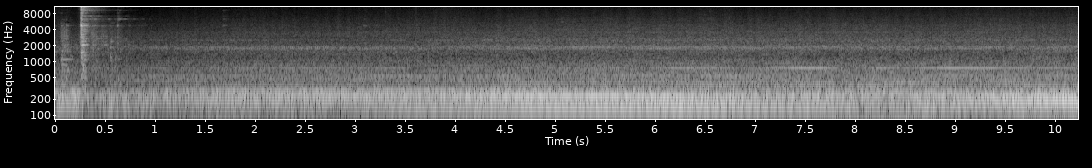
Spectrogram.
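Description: Thermo King SB-210 diesel reefer unit running just after start-up, heard from inside the trailer box: a steady mechanical drone that grows somewhat louder over the first few seconds. A short knock comes right at the start.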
